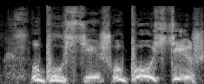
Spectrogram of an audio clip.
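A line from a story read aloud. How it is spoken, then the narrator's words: Growling. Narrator (Russian): рычал Юрковский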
